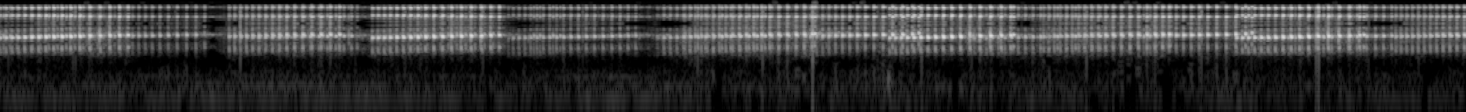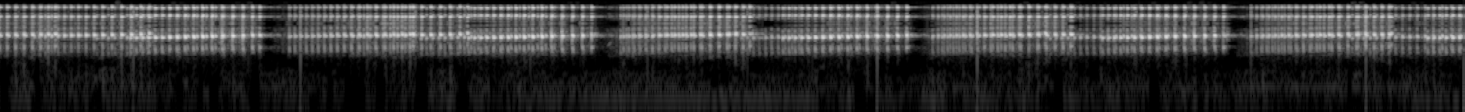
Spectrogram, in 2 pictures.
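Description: A steady night chorus of frogs, with dense rattling croaks repeating roughly every second.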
